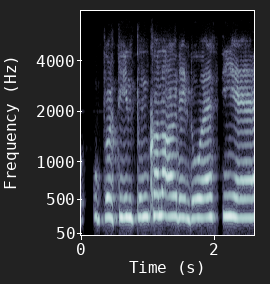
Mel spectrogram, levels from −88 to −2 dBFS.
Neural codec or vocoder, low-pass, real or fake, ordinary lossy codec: codec, 16 kHz, 2 kbps, FunCodec, trained on LibriTTS, 25 frames a second; 7.2 kHz; fake; Opus, 24 kbps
